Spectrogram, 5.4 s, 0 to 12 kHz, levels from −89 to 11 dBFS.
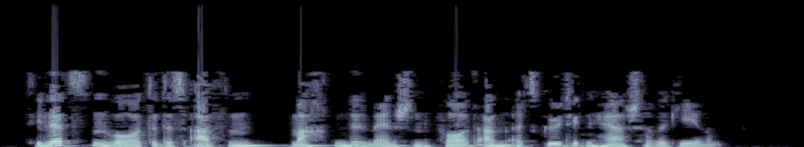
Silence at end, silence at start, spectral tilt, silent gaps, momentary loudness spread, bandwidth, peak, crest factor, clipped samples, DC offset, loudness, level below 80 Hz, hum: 0.55 s; 0.25 s; -7.5 dB/octave; none; 6 LU; 6.4 kHz; 0 dBFS; 16 dB; under 0.1%; under 0.1%; -15 LUFS; -44 dBFS; none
